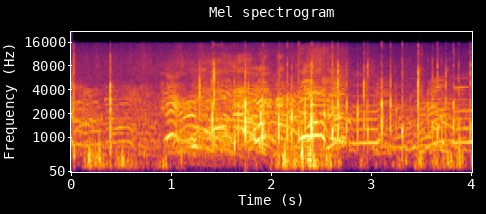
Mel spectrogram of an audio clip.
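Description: Overlapping shouts and calls from children's and adults' voices at an outdoor soccer game, with a few short sharp knocks mixed in.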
